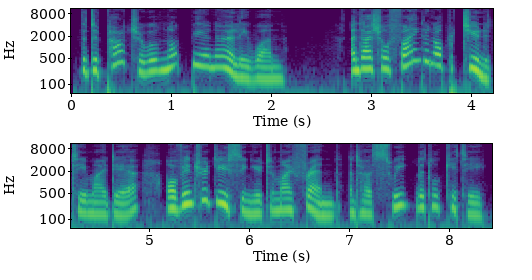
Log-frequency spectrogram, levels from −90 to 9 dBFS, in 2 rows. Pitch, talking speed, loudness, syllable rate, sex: 210 Hz, 190 wpm, -18 LUFS, 5.7 syllables/s, female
